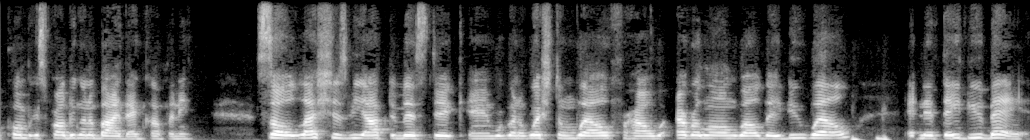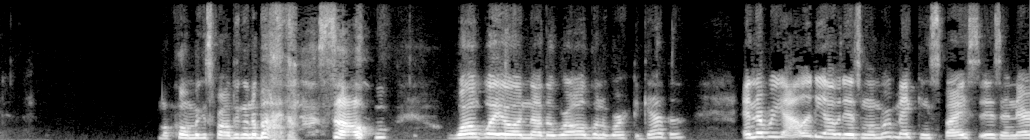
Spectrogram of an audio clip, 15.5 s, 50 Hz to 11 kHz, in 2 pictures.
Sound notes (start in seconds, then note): 9.9 chuckles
